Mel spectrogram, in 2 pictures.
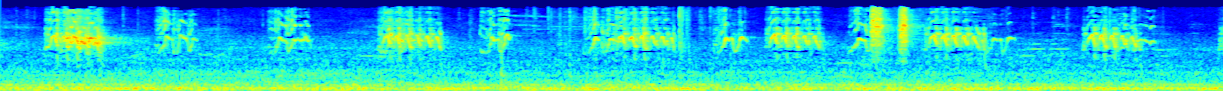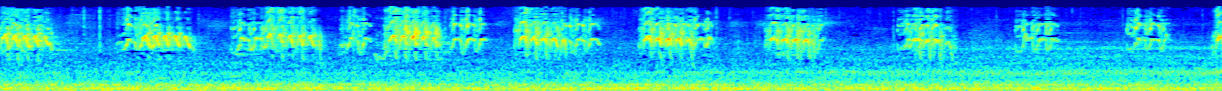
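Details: Budgerigar chicks being fed by their mother, pleading loudly to their parents for food: dense, raspy, high chirps tumbling over each other almost without pause, with a steady low hum underneath.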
